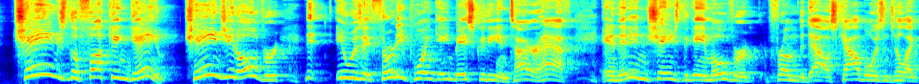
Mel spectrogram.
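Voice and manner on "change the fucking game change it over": put-on high, pitched-up screaming. Retelling yelling at the TV to change the game: imitating screaming at the TV. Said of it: "I was screaming at my T V".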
